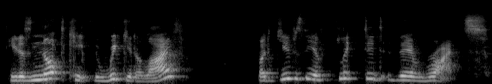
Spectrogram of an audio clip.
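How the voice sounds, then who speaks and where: Playing a zealous counselor, a woman proclaims God's might in a dramatic, declamatory scripture reading marked by deliberate pauses. Her medium-pitched voice is expressive, and the mood is earnest and assured.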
